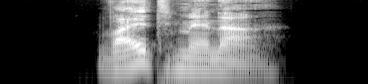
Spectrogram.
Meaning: nominative/accusative/genitive plural of Weidmann
- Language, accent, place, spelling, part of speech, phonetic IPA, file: German, Germany, Berlin, Weidmänner, noun, [ˈvaɪ̯tˌmɛnɐ], De-Weidmänner.ogg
